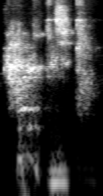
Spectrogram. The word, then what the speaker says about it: kite: e silence e here's the word kit i says in add silent e to the end of the word now you have kite i says here's the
